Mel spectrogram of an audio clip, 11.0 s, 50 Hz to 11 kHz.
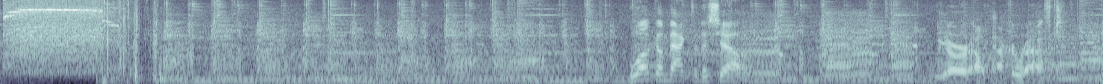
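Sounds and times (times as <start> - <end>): hissing drill-like whir: 0.0 - 1.3
guitar music: 1.6 - 11.0.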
